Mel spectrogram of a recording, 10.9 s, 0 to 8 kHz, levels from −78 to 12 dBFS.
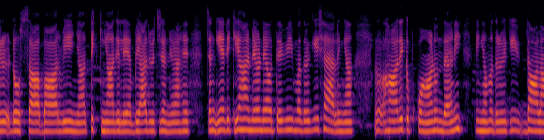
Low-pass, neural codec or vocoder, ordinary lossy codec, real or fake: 7.2 kHz; none; none; real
